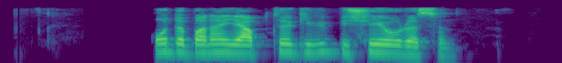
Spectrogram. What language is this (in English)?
Turkish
